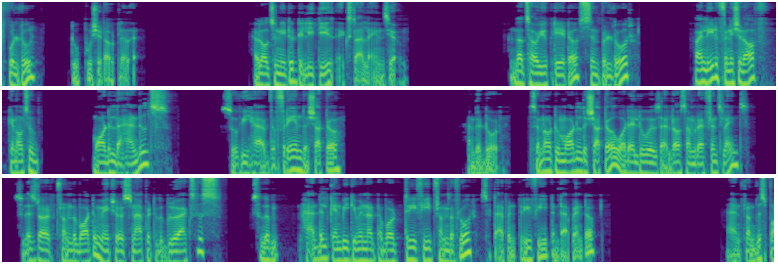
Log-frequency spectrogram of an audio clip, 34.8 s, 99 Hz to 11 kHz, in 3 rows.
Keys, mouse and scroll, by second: 1.6 middle click, 3.0 e, 4.7 middle click, 5.6 middle click, 6.8 middle click, 7.4 middle click, 8.9 scroll down 1, 9.3 Escape, 9.4 scroll up 2, 9.5 Escape, 11.0 double click, 12.1 middle click, 14.1 j, 14.5 middle click, 16.7 double click, 19.5-19.9 scroll up 6, 20.0 middle click, 20.6 scroll down 3, 20.9 t, 23.3 ctrl+z, 25.2 Up, 30.1-31.0 typing, 31.6 Return, 32.6 middle click, 33.6 middle click, 34.1-34.8 scroll up 3.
